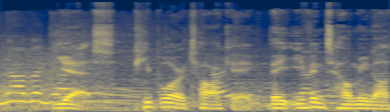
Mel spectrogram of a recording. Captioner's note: through translator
